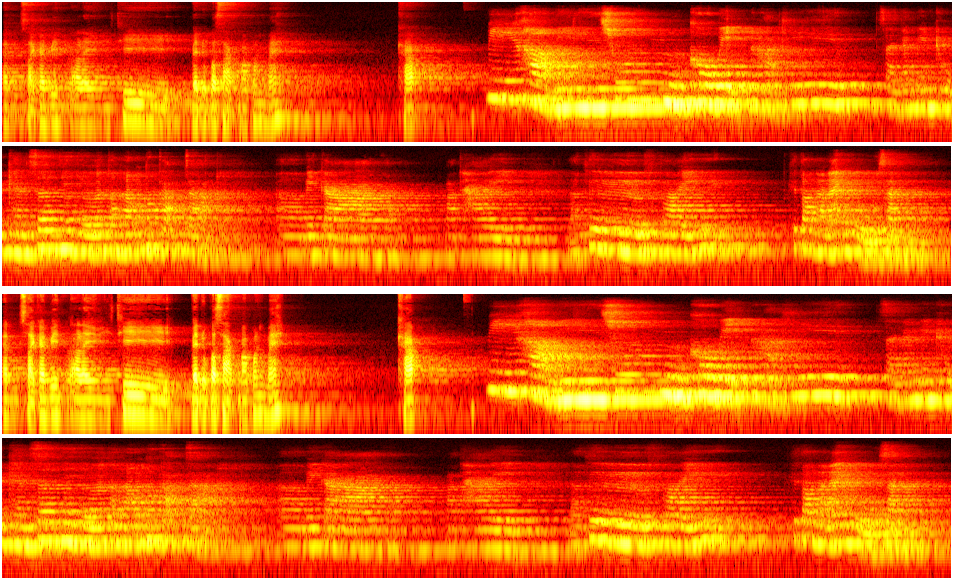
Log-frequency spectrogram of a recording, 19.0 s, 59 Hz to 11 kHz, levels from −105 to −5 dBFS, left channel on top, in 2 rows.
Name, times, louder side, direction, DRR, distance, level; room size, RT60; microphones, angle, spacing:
voice 1, 0.0-2.8 4.0-4.2, right 7 dB, 70° right, 16 dB, 0.3 m, -24 dB
voice 2, 4.8-8.4 8.8-11.6 12.2-13.4 13.9-14.6 15.1-16.7 17.4-18.6, equal, 80° left, -3 dB, 2.6 m, -26 dB
12.5 x 9.7 x 4.6 m, 2.2 s
head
